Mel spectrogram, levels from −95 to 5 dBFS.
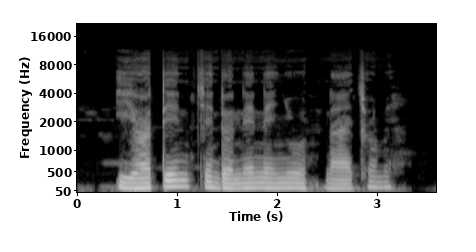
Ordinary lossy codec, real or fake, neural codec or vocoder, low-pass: none; real; none; none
